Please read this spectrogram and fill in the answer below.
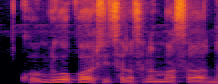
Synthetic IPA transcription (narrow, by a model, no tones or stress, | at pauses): kwamuɾiwakʼwatʰisanasanammasaːna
